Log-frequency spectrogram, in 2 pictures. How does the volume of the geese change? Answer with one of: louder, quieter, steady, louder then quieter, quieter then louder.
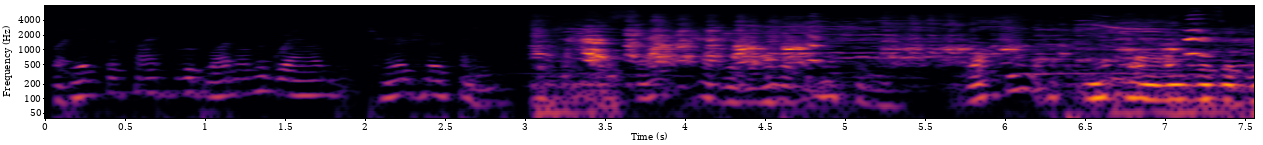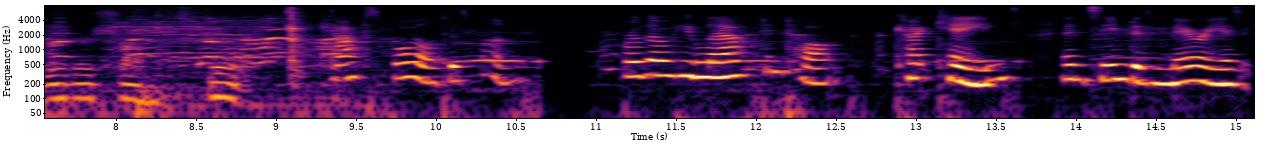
quieter then louder.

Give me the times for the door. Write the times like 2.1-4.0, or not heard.
not heard.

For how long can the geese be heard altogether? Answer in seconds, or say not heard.
7 s.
